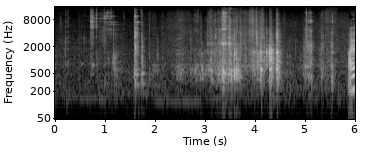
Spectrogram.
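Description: Small metal sewing-machine parts, a feed-dog cover plate and attachments, clinking and being handled on the machine bed: a few sharp clicks early, then a stretch of rustling handling about three seconds in.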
